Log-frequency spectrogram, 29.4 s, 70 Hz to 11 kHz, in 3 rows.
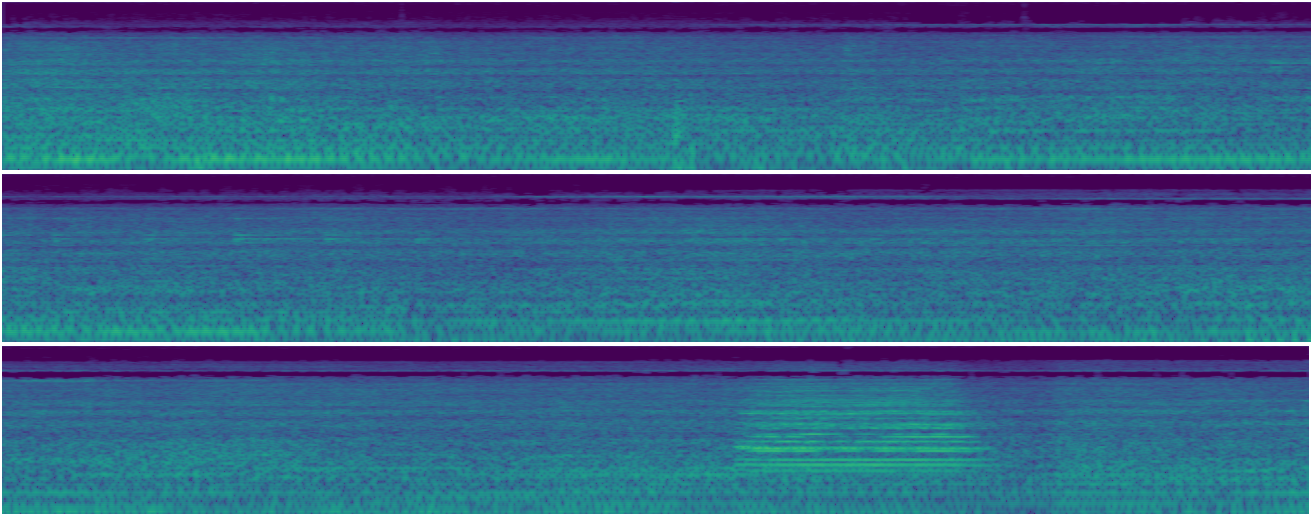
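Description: Double-stack intermodal freight cars rolling past, a steady rumble of wheels on rail. About 25 seconds in, a multi-tone locomotive horn sounds one blast of about two seconds.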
